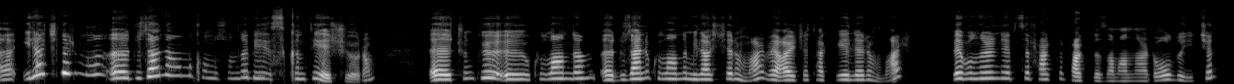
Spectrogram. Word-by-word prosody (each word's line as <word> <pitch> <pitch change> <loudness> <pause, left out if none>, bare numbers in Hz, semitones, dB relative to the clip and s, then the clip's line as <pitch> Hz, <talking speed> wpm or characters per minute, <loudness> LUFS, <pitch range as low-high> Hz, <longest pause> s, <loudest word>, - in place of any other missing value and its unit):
Eee, 230 +3 -3
ilaçlarımı, 470 - +3
eee, 295 - -5
düzenli 375 +9 +4
alma 410 -1 -7
konusunda 290 -1 -12
bir 275 -3 -8
sıkıntı 260 +2 -8
yaşıyorum. 195 - -2 0.6
Eee, 225 0 +8
çünkü, 280 +4 -6 0.2
ııı, 235 0 +2
kullandığım, 270 +4 0
eee, 215 0 +1
düzenli 260 +5 +5
kullandığım 260 -2 -4
ilaçlarım 235 -2 -1
var 235 +8 -3
ve 220 - +2
ayrıca 200 +2 +2
takviyelerim 210 -3 -4
var 335 - -4 0.4
ve 270 +1 +5
bunların 275 +2 -1
hepsi 275 0 -7
farklı 240 +1 -5
farklı 180 -6 -1
zamanlarda 160 +1 -10
olduğu 210 +1 -4
için, 285 - -10
255 Hz, 145 wpm, -23 LUFS, 215-285 Hz, 0.6 s, Eee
